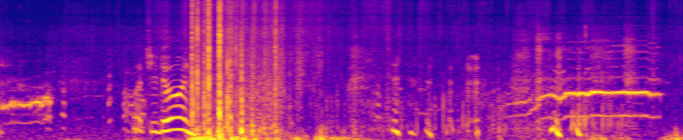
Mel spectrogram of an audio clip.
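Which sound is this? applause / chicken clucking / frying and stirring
chicken clucking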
